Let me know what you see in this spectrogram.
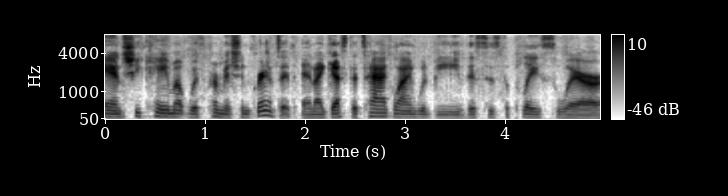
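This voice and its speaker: A man's fairly low voice with an American accent, bright and sharp in tone, fairly even in intonation, at a moderate pace with hardly any pauses. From New Jersey, Jersey City. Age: 30s. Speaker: podcast host, college student. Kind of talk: casual personal monologue. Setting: campus building studio.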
